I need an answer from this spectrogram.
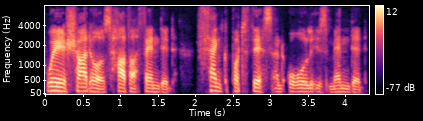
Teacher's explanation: So you have a process where the vowels are still very open and very far back in your mouth. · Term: original pronunciation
